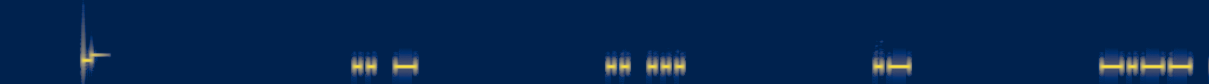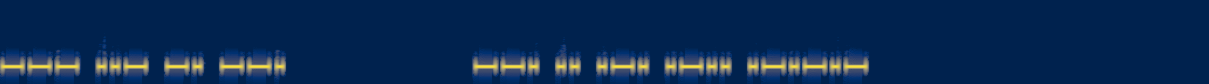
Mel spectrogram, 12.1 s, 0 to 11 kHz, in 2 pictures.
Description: Morse code, heard as a keyed tone, about 36 wpm, 700 Hz. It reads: IT IS A YOUNG GIRL.
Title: 4x Word-Spacing - Sentences from Top 400 Words - 35wpm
